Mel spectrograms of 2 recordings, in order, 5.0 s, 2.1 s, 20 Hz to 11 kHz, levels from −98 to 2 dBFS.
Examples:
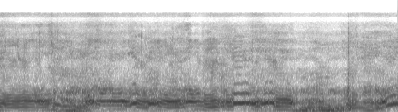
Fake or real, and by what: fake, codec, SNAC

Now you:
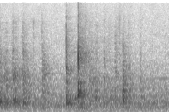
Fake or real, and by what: real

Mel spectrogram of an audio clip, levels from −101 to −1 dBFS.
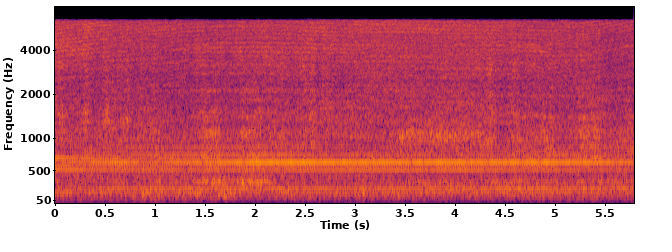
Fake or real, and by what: real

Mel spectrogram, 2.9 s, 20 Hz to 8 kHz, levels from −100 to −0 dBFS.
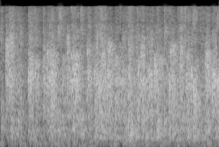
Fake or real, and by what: real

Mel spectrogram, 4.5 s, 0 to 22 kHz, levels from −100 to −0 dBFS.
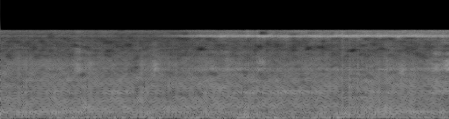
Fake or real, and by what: fake, vocoder, Vocos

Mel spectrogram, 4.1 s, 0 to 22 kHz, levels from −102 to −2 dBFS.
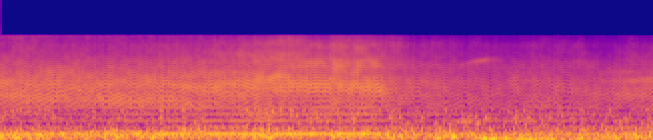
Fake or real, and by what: fake, vocoder, Vocos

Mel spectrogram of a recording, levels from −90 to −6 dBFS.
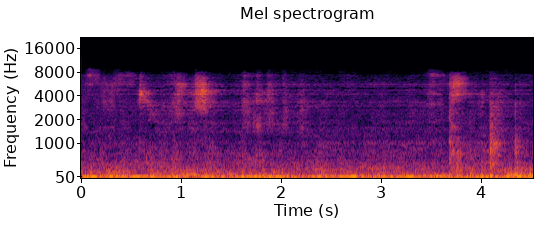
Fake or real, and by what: fake, codec, SNAC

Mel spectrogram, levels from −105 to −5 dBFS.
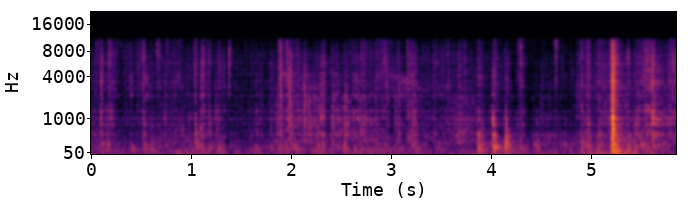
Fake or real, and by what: fake, vocoder, Vocos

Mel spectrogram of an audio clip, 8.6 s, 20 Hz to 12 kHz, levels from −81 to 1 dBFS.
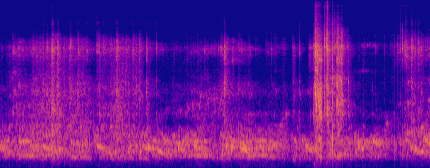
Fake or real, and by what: fake, autoencoder, DAC-VAE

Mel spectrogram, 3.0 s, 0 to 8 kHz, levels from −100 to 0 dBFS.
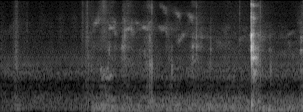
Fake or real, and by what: fake, autoencoder, DAC-VAE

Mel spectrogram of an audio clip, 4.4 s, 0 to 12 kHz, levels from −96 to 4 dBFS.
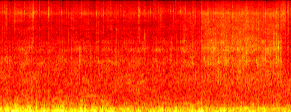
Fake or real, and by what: fake, codec, DAC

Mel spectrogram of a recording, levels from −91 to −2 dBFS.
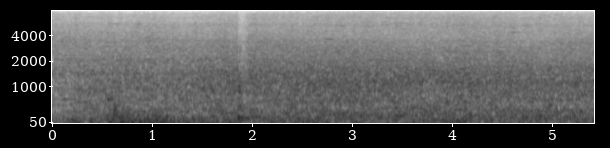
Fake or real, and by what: real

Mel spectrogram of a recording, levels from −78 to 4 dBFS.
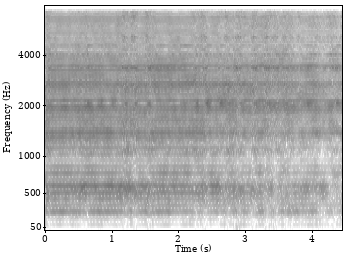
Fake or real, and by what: fake, vocoder, WaveNeXt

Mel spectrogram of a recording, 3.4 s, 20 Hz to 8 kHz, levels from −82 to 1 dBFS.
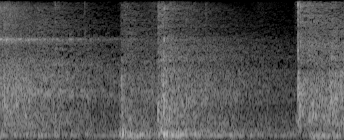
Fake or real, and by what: real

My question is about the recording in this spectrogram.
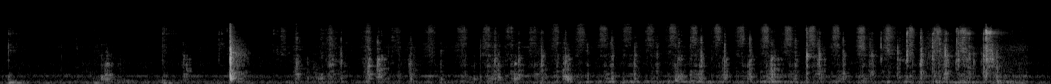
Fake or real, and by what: real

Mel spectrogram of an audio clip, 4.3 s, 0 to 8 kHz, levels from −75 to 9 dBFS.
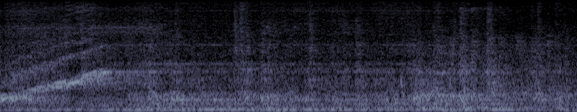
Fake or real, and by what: real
